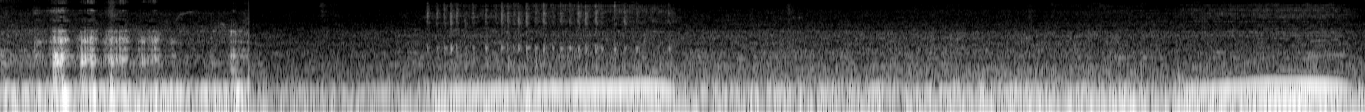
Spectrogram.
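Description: Vehicle engine idling, heard from inside the cabin as a steady low rumble. Handling noise in the first second, and two short low hums that rise and fall, one near the middle and one near the end.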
